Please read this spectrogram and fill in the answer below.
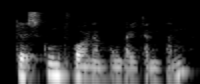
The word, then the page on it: confon: Catalan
